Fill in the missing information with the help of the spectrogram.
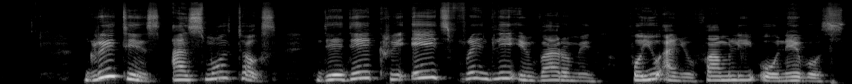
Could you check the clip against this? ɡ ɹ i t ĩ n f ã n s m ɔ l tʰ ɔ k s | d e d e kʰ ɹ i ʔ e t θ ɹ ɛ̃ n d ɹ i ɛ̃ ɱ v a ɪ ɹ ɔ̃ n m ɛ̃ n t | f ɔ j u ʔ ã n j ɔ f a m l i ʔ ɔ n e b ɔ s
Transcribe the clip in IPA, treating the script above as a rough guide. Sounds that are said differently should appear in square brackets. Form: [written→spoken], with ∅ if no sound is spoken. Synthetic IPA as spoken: ɡ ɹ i t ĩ n [f→s] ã n s m ɔ l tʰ ɔ k s | d e d e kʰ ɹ i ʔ e t [θ→f] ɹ ɛ̃ n d [ɹ→l] i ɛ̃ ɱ v a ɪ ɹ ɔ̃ n m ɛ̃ n t | f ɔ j u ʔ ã n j ɔ f a m l i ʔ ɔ n e b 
